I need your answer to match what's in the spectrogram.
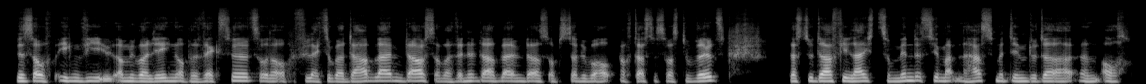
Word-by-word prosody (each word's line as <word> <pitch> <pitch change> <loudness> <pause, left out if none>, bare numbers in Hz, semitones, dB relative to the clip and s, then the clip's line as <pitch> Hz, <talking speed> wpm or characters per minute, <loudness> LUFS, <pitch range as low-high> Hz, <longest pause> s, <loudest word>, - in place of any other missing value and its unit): bist 155 0 +2
auch 150 -3 +3
irgendwie 155 - 0
am 150 - +1
Überlegen, 145 +1 +2
ob 145 - -2
du 135 -2 -3
wechselst 170 +1 0
oder 150 -2 0
ob - - -7
du - - -19
vielleicht 145 -4 -4
sogar 140 -3 -1
da 135 +4 +2
bleiben 165 -1 +2
darfst, 160 +1 +3
aber 135 -2 -5
wenn - - -1
du 155 0 -1
da 160 - +2
bleiben 145 0 0
darfst, 145 -2 -1
ob's 135 -2 -7
dann 145 - -3
überhaupt 140 0 -2
noch - - -7
das - - -1
ist, - - -8
was - - -3
du 135 - -9
willst. 170 +4 +3 0.6
Dass 145 -1 0
du 160 - -2
da 150 -1 +6
vielleicht 150 0 +2
zumindest 165 +4 -1
jemanden 155 -4 -2
hast, 155 +2 -1
mit 155 -2 -3
dem 145 -1 +1
du 145 - -2
da, 145 -1 +1
ähm, 140 -3 -2
auch 135 -4 -3
150 Hz, 230 wpm, -23 LUFS, 140-160 Hz, 0.6 s, da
